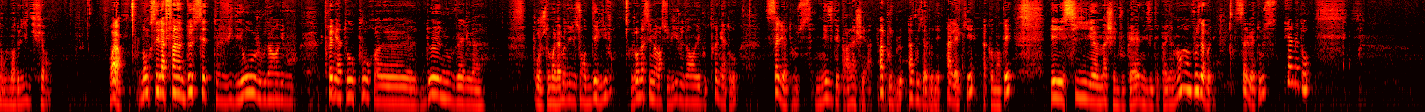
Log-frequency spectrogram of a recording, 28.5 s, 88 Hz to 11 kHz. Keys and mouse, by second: 14.9 click.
